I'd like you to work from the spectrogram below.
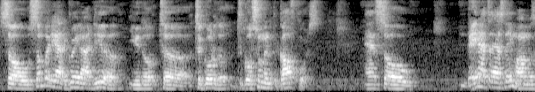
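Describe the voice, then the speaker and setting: Audible room echo follows a man speaking at a medium pitch with ordinary pitch variation. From US projects, Mexican-American. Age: 40s. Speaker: storyteller. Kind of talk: casual storytelling. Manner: repetitive, halting restarts.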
